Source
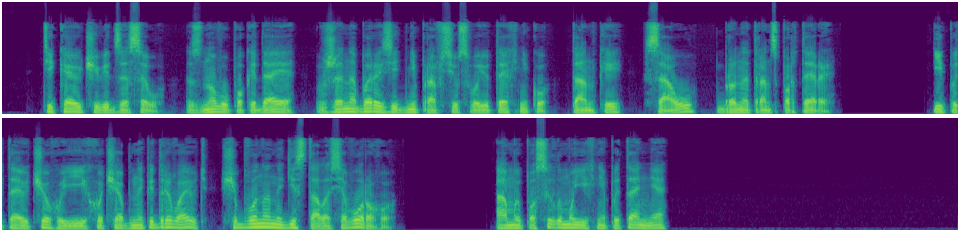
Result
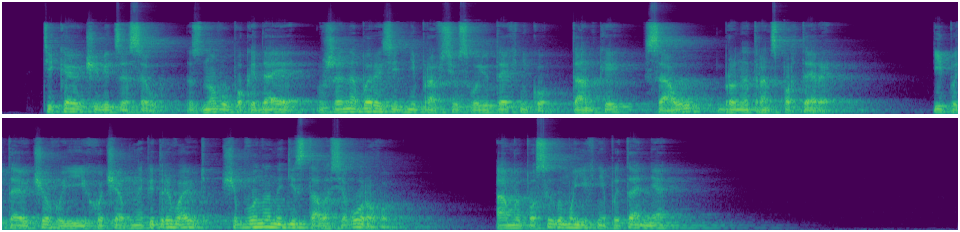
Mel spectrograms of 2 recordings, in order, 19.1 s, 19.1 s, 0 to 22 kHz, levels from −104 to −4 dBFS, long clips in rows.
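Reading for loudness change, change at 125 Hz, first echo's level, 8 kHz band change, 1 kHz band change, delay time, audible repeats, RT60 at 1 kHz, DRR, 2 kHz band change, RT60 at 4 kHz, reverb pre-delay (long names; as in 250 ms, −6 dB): −6.5 dB, −7.0 dB, no echo audible, −7.0 dB, −6.5 dB, no echo audible, no echo audible, 1.2 s, 4.5 dB, −7.0 dB, 1.1 s, 5 ms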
